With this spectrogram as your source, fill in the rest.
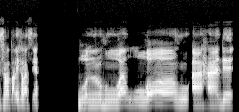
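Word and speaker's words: أحد: Qul huwallahu ahad. Jangan ditahan dulu. Qul huwallahu ahad de. Enggak usah ya. Pernah juga saya mendengar ya. Ada ada yang bacanya itu ahad de gitu ya.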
